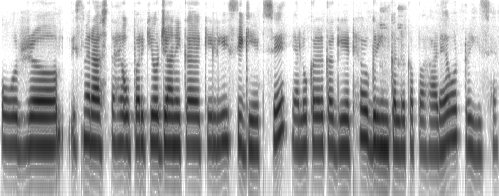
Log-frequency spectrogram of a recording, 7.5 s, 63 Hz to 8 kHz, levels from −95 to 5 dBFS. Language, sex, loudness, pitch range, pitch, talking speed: Urdu, female, -16 LUFS, 210-230 Hz, 220 Hz, 230 wpm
